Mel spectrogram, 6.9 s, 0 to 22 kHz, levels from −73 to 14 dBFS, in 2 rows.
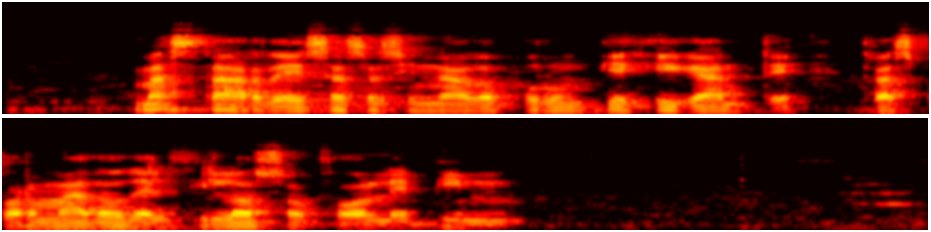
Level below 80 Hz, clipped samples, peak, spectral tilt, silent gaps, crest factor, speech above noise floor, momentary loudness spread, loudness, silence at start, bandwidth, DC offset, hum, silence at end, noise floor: -54 dBFS; under 0.1%; 0 dBFS; -2.5 dB/octave; none; 20 dB; 43 dB; 12 LU; -19 LUFS; 0.5 s; 11 kHz; under 0.1%; none; 0.1 s; -62 dBFS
